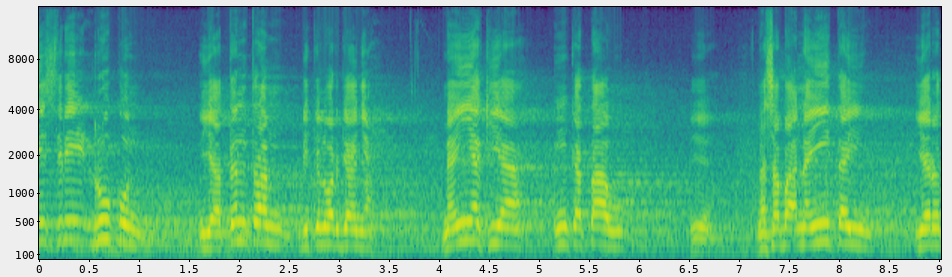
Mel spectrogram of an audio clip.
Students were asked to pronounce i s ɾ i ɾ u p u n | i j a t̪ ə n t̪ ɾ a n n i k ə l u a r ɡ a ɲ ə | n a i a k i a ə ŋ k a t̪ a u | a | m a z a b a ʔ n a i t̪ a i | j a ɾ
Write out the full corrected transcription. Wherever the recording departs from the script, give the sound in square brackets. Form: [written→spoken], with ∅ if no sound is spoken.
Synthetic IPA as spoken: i s ɾ i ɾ u [p→k] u n | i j a t̪ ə n t̪ ɾ a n [n→d] i k ə l u a r ɡ a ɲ [ə→a] | n a i a k i a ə ŋ k a t̪ a u | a | [m→n] a [z→s] a b a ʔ n a i t̪ a i | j a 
